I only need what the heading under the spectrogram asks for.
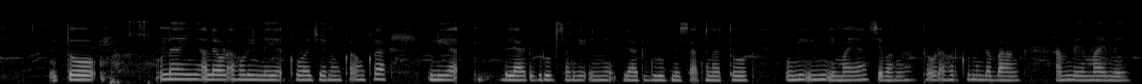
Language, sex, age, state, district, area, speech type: Santali, female, 18-30, West Bengal, Purulia, rural, spontaneous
